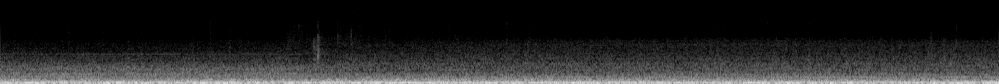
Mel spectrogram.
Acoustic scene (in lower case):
car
